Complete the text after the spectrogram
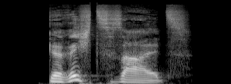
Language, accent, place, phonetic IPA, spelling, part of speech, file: German, Germany, Berlin, [ɡəˈʁɪçt͡sˌzaːls], Gerichtssaals, noun, De-Gerichtssaals.ogg
- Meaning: genitive of Gerichtssaal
